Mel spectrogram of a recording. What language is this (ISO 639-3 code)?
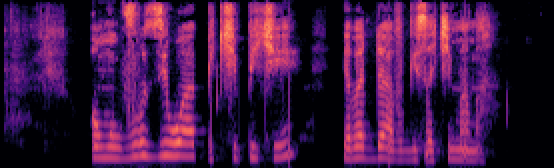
lug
